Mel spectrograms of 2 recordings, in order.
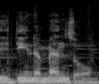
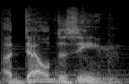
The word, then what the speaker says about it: Idina Menzel: for her musical performance, John Travolta pronounced her name in a completely different and unusual way. The name John pronounced was Adele Dazeem, a completely made-up version of the actress and singer's real name.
